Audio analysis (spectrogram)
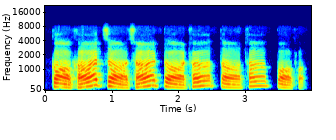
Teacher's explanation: कम आवाज आउने भएको कारणले भनेको आवाजमा बढी जोड दिनु नपर्ने, घाँटीमा बढी फोर्स नपर्ने यी व्यञ्जनहरू हुन्। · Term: अघोष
